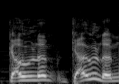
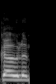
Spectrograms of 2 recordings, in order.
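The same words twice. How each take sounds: First: The word is said in a posh-sounding way. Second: The word is said in a plain, ordinary way.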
